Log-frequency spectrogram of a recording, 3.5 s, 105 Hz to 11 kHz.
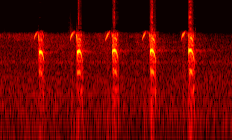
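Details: A lesser spotted eagle in Estonia, 14 June 2011, gives five yelping two-part calls, a short high note then a louder downslurred yelp, about every half second; a raven had reportedly disturbed it.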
